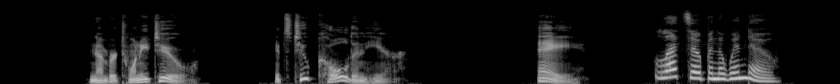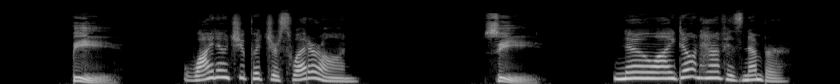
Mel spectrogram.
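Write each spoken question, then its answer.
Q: It's too cold in here.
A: B: Why don't you put your sweater on?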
